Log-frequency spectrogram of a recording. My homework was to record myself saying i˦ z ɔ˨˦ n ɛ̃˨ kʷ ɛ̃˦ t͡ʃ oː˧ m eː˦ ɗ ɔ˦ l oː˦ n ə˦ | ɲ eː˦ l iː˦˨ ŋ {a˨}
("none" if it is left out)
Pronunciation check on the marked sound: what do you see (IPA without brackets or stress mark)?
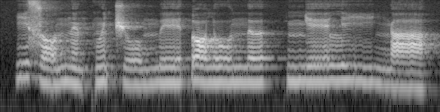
a˨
